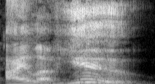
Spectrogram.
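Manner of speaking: slow, loud, rising on you; stress on YOU. Shown as a demonstration. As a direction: lean on you slowly and loudly. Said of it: "you are the person I love".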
